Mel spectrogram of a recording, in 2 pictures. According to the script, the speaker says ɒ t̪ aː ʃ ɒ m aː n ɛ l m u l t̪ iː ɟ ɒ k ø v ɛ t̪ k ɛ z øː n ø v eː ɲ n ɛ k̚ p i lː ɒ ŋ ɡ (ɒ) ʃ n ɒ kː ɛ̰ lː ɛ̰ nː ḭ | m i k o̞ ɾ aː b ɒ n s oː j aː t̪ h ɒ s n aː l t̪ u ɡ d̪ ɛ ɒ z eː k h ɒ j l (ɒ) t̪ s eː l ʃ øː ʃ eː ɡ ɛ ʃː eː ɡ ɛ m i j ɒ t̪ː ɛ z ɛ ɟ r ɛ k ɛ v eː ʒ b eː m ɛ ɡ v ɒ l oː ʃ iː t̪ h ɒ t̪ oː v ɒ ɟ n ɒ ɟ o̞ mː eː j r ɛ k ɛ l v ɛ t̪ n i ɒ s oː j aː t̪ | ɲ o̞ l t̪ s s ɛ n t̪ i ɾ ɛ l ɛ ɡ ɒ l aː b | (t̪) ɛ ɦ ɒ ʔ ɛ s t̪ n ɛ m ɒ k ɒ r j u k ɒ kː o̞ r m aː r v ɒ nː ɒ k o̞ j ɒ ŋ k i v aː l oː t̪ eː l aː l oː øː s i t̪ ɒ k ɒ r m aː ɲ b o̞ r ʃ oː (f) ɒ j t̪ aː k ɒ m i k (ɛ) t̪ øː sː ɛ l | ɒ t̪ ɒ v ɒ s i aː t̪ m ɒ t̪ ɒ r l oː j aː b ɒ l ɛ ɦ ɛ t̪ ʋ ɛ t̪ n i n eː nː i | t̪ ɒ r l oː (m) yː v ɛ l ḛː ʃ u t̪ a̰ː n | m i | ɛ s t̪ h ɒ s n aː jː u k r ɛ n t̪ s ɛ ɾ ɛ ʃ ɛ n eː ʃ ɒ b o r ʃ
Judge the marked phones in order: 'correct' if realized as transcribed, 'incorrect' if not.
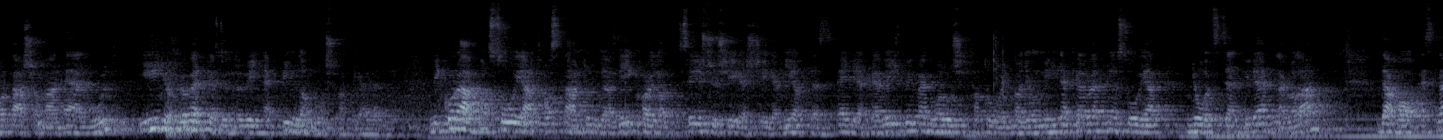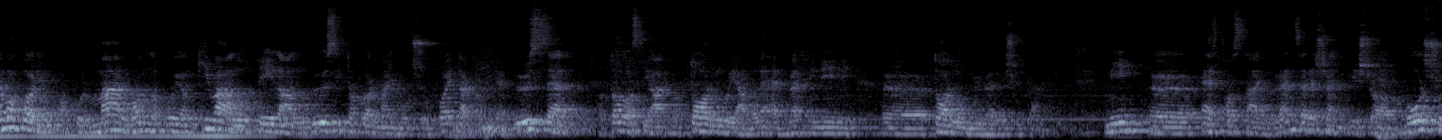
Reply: incorrect: o, correct, incorrect: d̪, correct, correct, correct

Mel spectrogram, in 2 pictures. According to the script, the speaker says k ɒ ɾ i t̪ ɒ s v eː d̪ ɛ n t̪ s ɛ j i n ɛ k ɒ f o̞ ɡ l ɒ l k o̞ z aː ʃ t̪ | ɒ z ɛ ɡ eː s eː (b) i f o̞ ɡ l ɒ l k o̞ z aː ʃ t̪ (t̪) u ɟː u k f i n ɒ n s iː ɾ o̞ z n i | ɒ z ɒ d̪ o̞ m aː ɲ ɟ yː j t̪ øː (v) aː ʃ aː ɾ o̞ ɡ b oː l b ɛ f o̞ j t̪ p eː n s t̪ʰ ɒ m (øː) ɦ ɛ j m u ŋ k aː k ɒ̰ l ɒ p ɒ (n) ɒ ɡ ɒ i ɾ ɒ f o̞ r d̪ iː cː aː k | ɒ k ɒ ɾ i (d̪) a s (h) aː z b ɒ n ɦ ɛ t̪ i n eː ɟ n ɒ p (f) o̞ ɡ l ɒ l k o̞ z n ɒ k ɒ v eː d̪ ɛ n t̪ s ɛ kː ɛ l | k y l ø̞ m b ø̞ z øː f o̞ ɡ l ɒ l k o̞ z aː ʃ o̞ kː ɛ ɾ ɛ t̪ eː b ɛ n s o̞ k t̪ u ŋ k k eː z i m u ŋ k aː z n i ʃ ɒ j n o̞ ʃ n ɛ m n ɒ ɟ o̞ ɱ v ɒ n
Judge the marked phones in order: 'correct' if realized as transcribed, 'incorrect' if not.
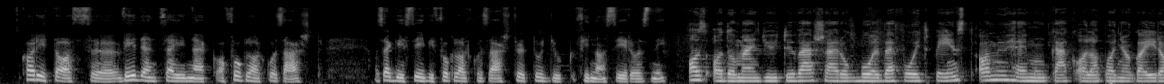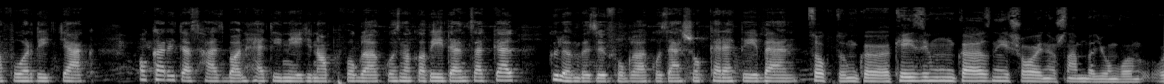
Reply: incorrect: v, correct, correct, incorrect: yː, incorrect: ɲ, incorrect: t̪, correct, correct

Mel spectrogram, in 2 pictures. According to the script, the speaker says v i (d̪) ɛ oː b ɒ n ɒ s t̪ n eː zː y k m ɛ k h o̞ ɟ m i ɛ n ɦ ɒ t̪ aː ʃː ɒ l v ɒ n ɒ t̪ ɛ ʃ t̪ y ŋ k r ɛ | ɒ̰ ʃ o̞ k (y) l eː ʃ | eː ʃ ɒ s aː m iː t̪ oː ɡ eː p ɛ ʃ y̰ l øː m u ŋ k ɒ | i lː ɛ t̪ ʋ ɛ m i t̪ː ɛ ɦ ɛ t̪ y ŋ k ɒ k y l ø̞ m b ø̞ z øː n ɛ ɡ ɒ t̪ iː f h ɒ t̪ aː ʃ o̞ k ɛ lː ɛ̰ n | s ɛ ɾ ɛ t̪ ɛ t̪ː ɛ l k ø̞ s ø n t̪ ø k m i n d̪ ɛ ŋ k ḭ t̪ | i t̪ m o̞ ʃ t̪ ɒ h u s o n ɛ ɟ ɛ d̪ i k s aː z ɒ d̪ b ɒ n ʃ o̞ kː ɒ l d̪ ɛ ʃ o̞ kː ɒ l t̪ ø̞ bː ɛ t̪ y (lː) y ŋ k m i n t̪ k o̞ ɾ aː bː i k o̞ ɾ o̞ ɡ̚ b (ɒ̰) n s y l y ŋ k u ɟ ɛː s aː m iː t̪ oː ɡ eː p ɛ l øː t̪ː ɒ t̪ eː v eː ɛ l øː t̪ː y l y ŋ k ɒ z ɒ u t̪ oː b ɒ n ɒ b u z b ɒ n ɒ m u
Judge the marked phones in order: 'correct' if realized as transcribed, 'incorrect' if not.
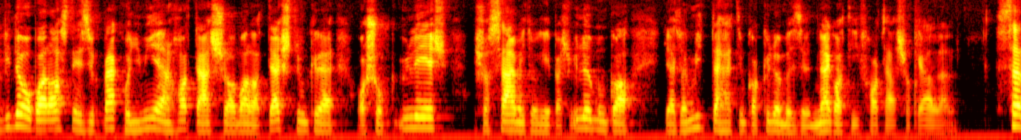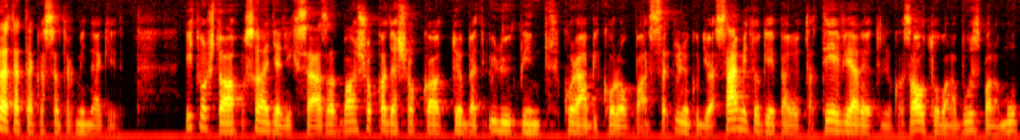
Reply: correct, correct, incorrect: l, correct

